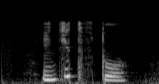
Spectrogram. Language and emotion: Russian, angry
